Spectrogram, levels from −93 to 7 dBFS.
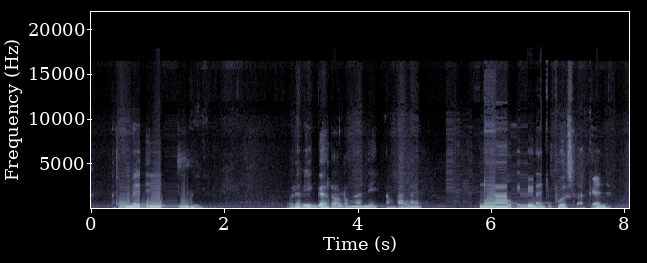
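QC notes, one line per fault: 0.45–1.53 s and 4.86–6.75 s, robotic sound from repeated short buffers: a metallic 66.7 Hz buzz. A 15 ms chunk likely repeats, replacing most of the real audio.
3.55–3.61 s, short concealed packet loss: 40 ms never arrived. The gap was filled by extending the preceding sound, leaving a brief smear.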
